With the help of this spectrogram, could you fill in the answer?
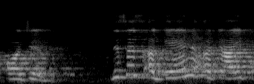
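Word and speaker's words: ogive: o o g i v e it's not pronounced aive it's pronounced oiv this is again a type of frequency polygon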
